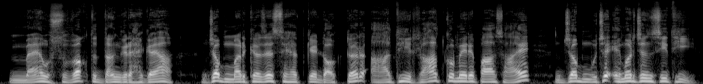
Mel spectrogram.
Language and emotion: Urdu, surprised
